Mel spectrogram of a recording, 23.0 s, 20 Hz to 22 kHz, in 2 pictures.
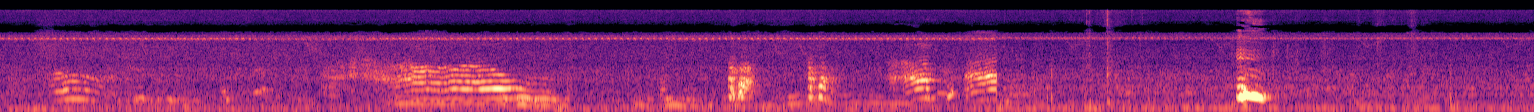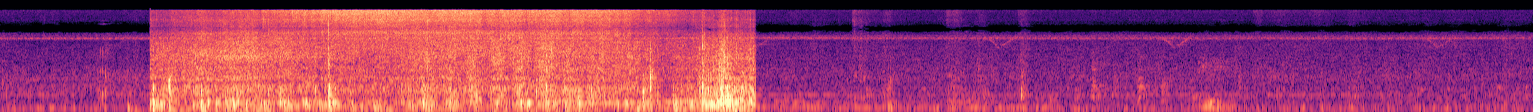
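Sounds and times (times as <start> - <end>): rice husks pouring into basket: 12.6 - 17.2.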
